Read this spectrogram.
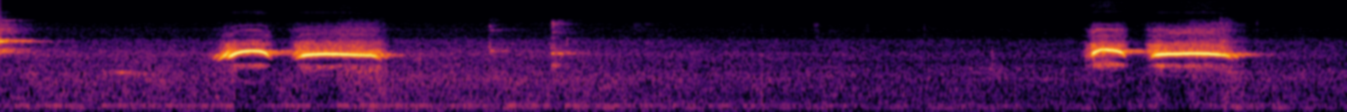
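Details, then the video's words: Pet green-cheeked conure calls to its owner with two pairs of clear whistles, a brief rising note then a steady drawn-out one, the pairs separated by a four-second pause in a quiet room. "my parrot cheeku is calling me"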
